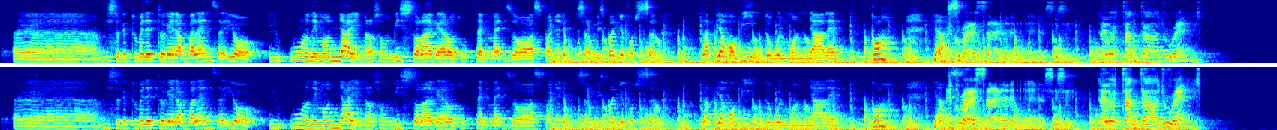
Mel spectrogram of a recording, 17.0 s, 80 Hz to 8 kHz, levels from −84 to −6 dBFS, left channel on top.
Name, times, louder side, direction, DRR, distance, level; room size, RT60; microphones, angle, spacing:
voice 1, 0.2-8.9 9.3-12.8 14.0-14.1, left 4 dB, 45° left, 0.4 m, -28 dB
sound 1, 7.3-15.3, equal, 10° left, 0.8 m, -25 dB
voice 2, 12.6-16.0, right 4 dB, 60° right, 0.4 m, -29 dB
12.0 x 8.1 x 2.7 m
head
